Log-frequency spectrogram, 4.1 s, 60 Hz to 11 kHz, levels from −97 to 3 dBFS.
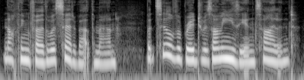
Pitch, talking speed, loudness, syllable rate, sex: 215 Hz, 190 wpm, -15 LUFS, 6.3 syllables/s, female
